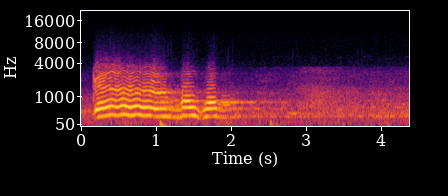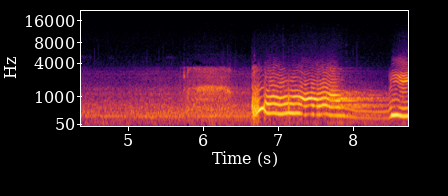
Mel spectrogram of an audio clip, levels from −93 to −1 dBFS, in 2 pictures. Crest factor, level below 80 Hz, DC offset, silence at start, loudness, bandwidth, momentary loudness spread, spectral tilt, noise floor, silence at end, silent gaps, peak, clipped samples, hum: 12 dB; -46 dBFS; under 0.1%; 0 s; -14 LUFS; 5.4 kHz; 23 LU; -7.5 dB/octave; -35 dBFS; 0 s; none; -4 dBFS; under 0.1%; none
